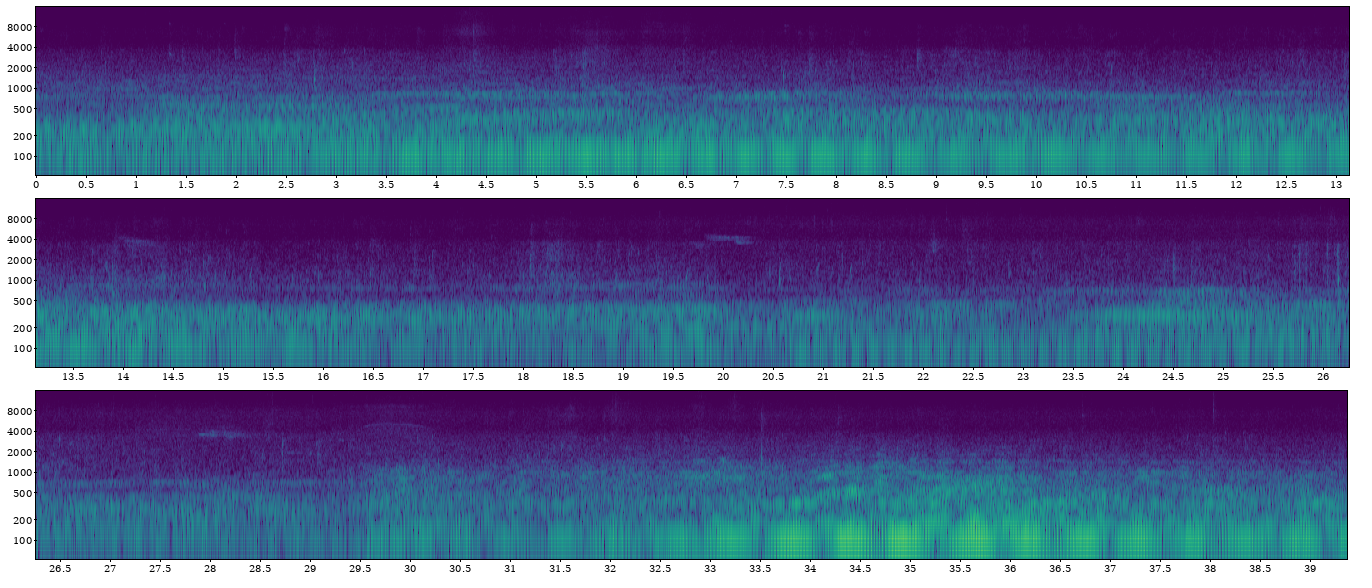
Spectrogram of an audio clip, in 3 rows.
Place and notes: Okishimacho, Omihachiman, Shiga Prefecture, Japan - Airplane and Boat at Lake Biwa near Okishima
Small airplane and fishing boat recorded from the shore of Lake Biwa along Shiga Roiute 25 in Okishima-cho, Omihachiman CIty, Shiga Prefecture, Japan. Recorded with an Audio-Technica BP4025 stereo microphone and a Tascam DR-70D recorder.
